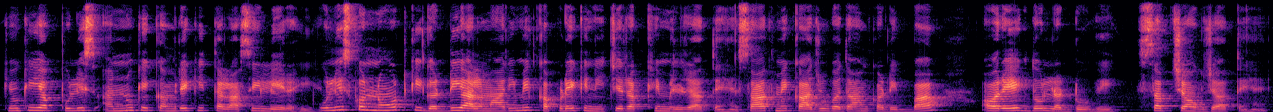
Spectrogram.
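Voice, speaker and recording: A woman storyteller reading a scripted family drama in an even, plain manner. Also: medium pitch, measured pace.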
